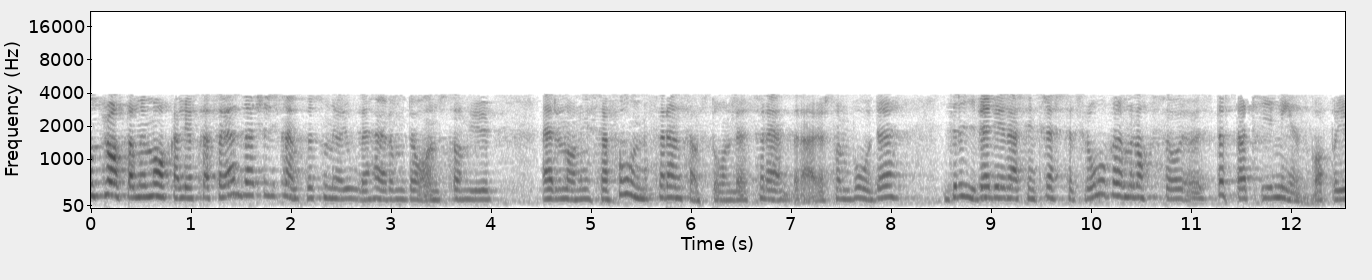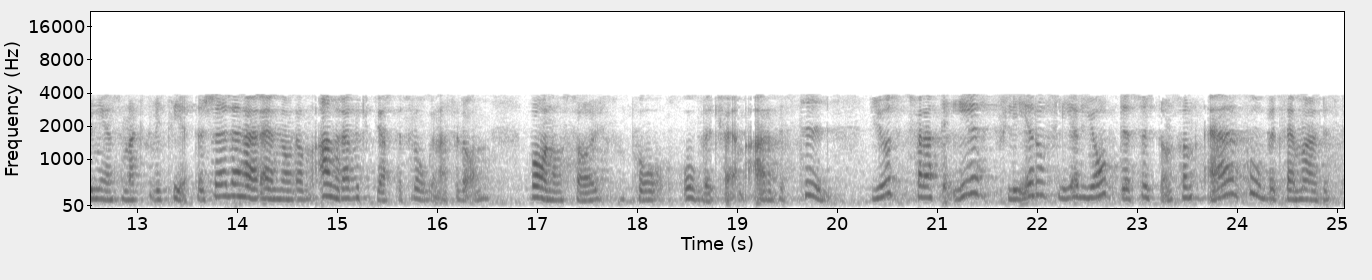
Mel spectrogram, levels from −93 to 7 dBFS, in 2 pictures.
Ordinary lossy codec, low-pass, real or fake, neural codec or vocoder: AAC, 16 kbps; 7.2 kHz; fake; codec, 16 kHz in and 24 kHz out, 2.2 kbps, FireRedTTS-2 codec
